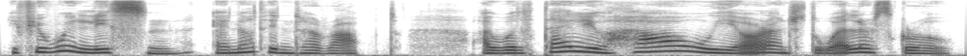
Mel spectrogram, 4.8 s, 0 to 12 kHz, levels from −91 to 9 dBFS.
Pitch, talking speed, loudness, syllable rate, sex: 210 Hz, 200 wpm, -21 LUFS, 5.1 syllables/s, female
